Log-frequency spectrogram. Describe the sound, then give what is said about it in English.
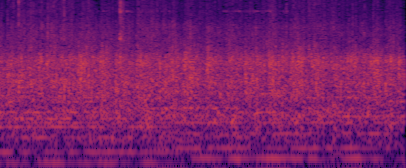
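A large crowd at a church service claps in a sustained ovation welcoming Apostle Prophet Teacher Dennis Nemi, a dense, steady wash of applause that stays loud and even from start to finish with no voices standing out. “Wherever you are, I want you to give him a clapping ovation and a thunging ovation.”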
